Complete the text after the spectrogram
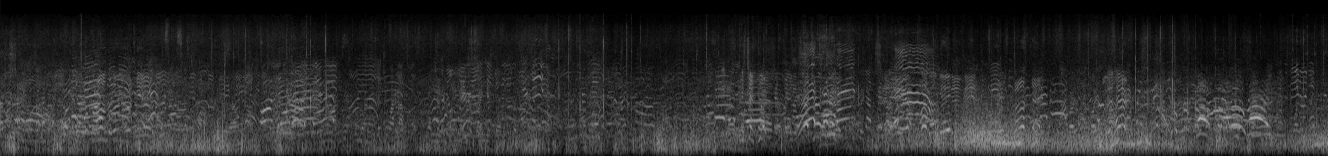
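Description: A crowd of spectators nearby shouts and cheers with excitement.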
